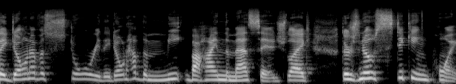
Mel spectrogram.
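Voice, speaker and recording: A woman with an unremarkable speaking voice talks at a fairly quick pace and a fairly high pitch, with ordinary pitch variation, in a very clean recording with a silent background. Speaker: former news anchor, story coach. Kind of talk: interview.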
